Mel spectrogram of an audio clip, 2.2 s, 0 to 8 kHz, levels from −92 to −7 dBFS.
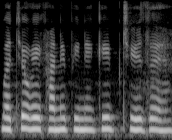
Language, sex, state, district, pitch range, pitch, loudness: Hindi, female, Uttar Pradesh, Jyotiba Phule Nagar, 230-245 Hz, 235 Hz, -31 LUFS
